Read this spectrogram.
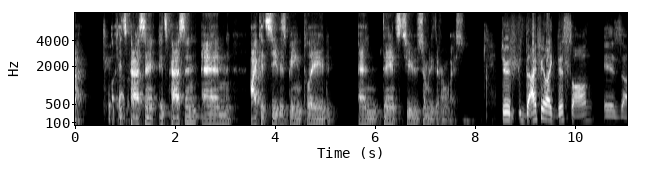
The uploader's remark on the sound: This was recorded on April 19th, 2021, on Zoom so there are some small sound discrepancies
